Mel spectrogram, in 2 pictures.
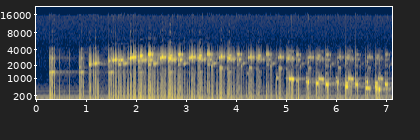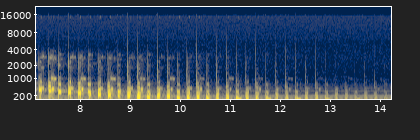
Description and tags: Noise Design
designed from my emx-1 using white noise and multi fx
